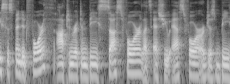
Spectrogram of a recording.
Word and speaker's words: sus: 4th often written be sus4 let's sus4 or just be sus be s us not sustained not sue says in dr. Seuss as some students are mispronounced over the years s you asked for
